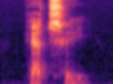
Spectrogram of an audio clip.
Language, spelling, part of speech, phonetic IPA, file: Belarusian, пячы, verb, [pʲaˈt͡ʂɨ], Be-пячы.ogg
- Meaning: to bake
